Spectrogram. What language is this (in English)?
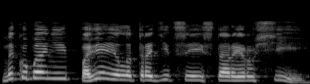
Russian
